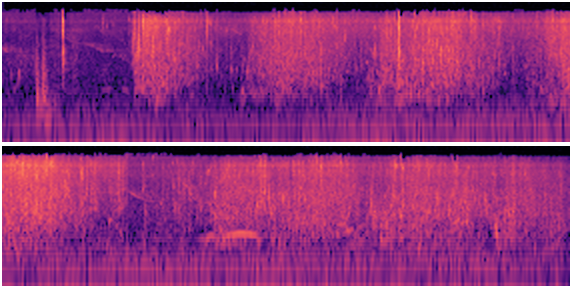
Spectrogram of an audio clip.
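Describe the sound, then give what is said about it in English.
A newly built kayak on its first float, paddled on a river: steady, rhythmic paddle strokes roughly every two seconds, each a rushing swish of water, with gentle splashes and trickles between strokes. “Hey, it floats.”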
